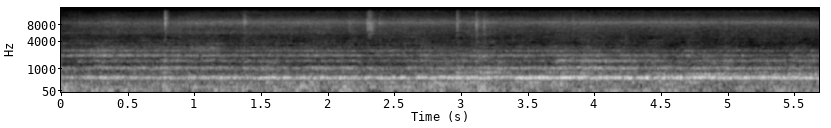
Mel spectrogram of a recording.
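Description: Tokyu Toyoko Line train running through an underground tunnel, heard from the front cab: steady running noise with a constant mid-pitched whine, growing a little louder about halfway through.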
